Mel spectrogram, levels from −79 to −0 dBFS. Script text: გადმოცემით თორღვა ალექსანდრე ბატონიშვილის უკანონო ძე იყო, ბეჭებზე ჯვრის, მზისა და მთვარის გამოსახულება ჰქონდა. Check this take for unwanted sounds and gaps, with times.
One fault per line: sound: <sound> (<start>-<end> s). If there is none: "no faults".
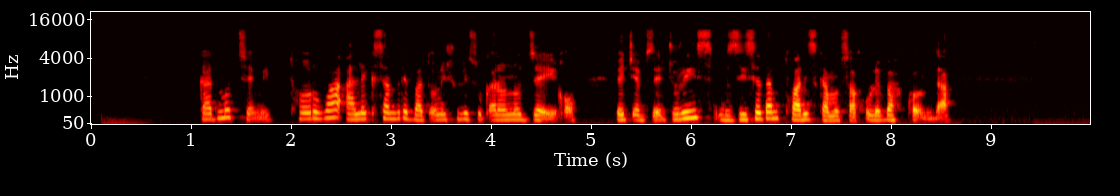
no faults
